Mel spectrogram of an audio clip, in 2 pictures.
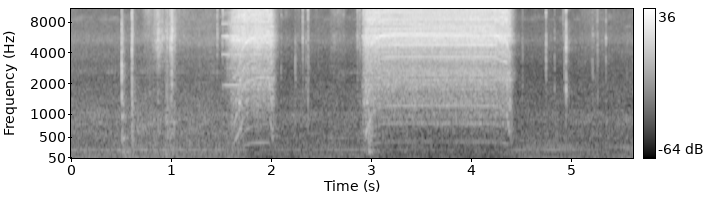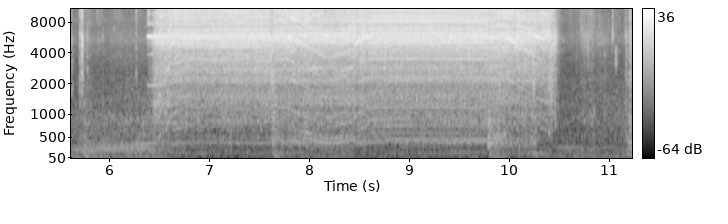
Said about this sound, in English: some holes drilled here.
